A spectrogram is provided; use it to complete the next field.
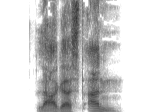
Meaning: second-person singular present of anlagern
- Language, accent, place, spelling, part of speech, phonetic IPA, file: German, Germany, Berlin, lagerst an, verb, [ˌlaːɡɐst ˈan], De-lagerst an.ogg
